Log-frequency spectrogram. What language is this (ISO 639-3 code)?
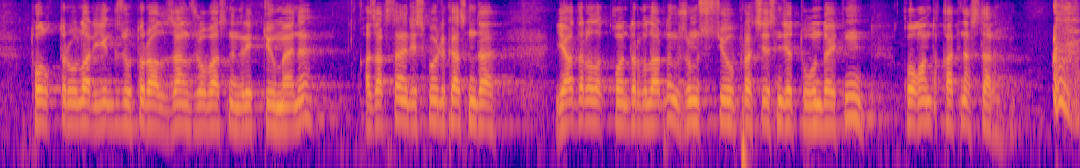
kaz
